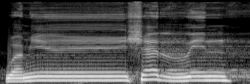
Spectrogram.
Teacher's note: huruf nun sukun bertemu Sya maka didengungkan dan disamarkan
